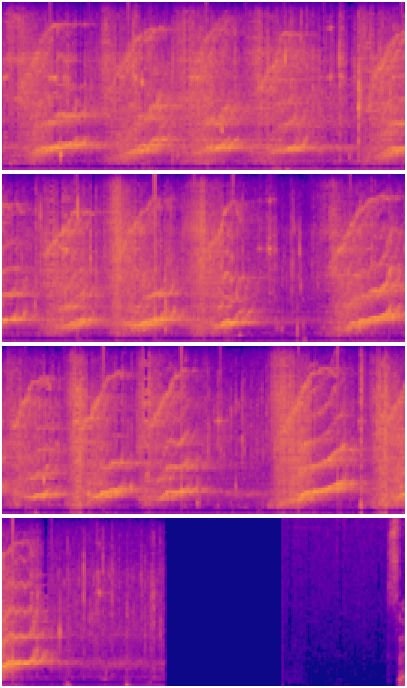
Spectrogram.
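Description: Orca calls: a run of squealing, harmonic-rich notes that sweep up and down, repeating roughly once a second.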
